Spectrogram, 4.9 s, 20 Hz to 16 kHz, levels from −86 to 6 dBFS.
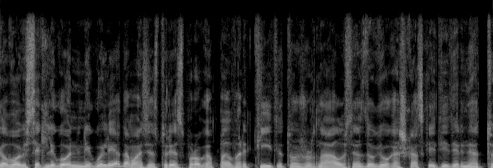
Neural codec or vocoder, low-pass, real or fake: none; 14.4 kHz; real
